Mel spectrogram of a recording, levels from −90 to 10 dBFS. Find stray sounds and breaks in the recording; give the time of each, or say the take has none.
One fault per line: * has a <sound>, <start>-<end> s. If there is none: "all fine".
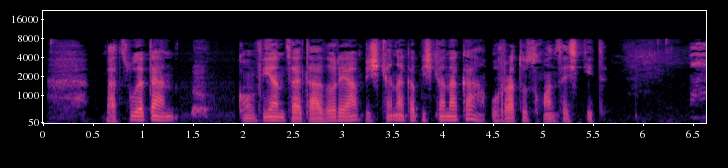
* has a bark, 1.5-1.8 s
